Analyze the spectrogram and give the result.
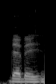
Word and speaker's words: Debussy: Debussy.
